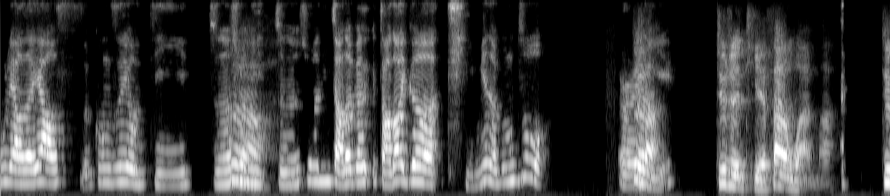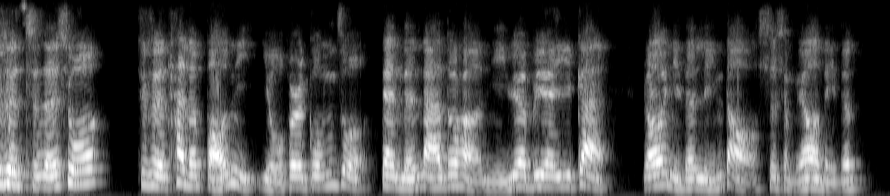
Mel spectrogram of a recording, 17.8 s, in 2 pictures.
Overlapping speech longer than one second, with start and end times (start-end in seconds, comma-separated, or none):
none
